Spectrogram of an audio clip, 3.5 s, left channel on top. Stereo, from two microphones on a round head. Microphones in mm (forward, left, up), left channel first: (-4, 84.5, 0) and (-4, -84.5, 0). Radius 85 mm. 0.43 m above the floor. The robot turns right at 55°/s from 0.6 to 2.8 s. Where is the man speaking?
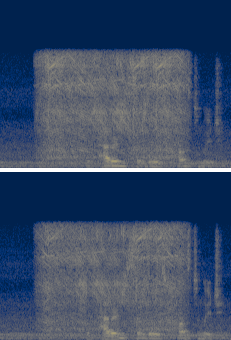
175° left, 1.5 m; by 3.4 s 105° right, 1.5 m.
